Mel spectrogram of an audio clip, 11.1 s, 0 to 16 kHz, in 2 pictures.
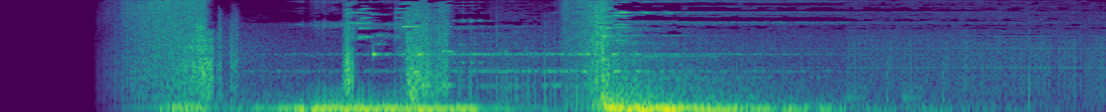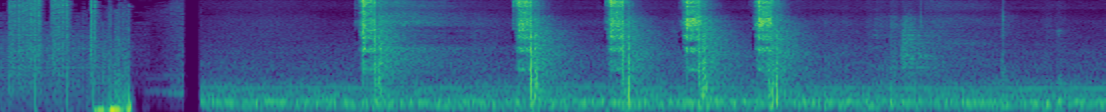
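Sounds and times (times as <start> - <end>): logo sting: 0.5 - 5.3.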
